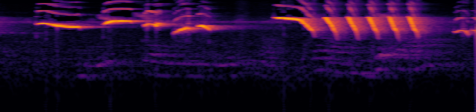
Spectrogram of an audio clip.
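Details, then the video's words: Oriental magpie-robin female voice to stimulate the male: several clear falling whistles and chirps, then a quick run of six repeated down-slurred notes and a closing chirp. "Choè than mái kích trống hay nhất"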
